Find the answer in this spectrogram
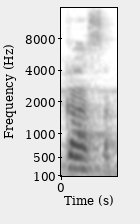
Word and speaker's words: casa: Casa, a pesar de que no lleva un tilde gráfico marcado, lleva un impulso de voz o una sílaba tónica más fuerte en la sílaba K, ¿sí? Entonces decimos casa, casa, según la acentuación, que también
